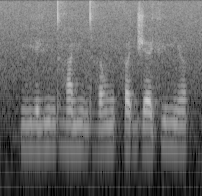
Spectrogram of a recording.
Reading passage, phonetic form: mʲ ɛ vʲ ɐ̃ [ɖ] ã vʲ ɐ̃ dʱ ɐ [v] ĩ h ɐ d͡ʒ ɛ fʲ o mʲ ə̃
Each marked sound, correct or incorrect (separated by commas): incorrect, correct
